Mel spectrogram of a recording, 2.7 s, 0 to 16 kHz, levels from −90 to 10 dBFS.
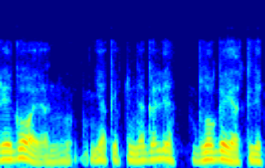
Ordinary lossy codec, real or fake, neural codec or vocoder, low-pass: Opus, 16 kbps; real; none; 7.2 kHz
